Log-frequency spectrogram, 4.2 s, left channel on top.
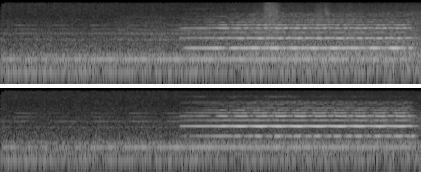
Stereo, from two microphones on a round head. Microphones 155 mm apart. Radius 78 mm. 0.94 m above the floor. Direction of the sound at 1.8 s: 30° right (ahead or behind).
